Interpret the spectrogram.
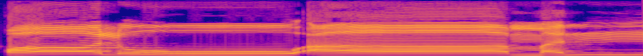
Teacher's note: مد منفصل کا قاعدہ ہوگا 3 سے 5 سیکنڈ کی مقدار اس کو ہم کھینچ کر ادا کریں گے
